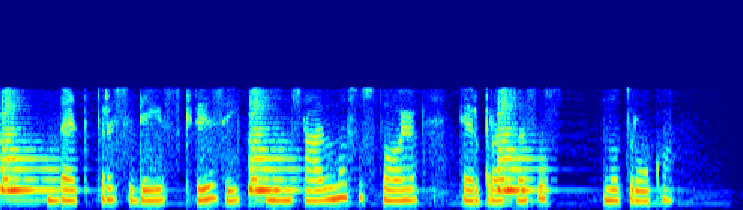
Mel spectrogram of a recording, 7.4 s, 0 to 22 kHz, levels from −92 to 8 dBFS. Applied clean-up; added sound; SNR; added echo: neural mask model RNNoise.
